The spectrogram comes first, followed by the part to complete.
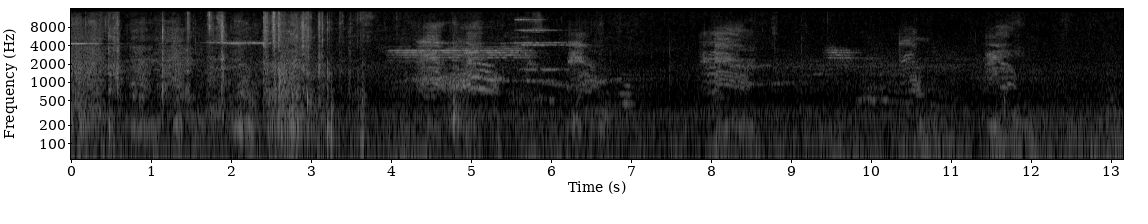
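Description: Kittens about a month old mewing several times in short, high calls. Clicks and scrapes fill the first few seconds, before the calls begin.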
